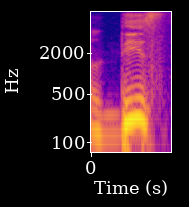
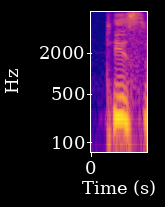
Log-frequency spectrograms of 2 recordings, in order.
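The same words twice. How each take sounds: First: दिस begun with a voiced द sound; correct pronunciation. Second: ठिस begun with a hard aspirated ठ; mispronunciation. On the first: Teacher showing learners how TH reads, correct pronunciation. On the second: Teacher warning learners off a misreading, mispronunciation. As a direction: say ठिस with a puffed th-stop instead of d. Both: Shown as a demonstration. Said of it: "ठिस नहीं पढ़ेंगे".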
